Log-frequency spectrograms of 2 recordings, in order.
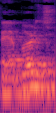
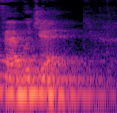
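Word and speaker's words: Fabergé: बाय a company call फैबर्ज। उसमें लिखा होता है उसका करेक्ट प्रोनाउंसिएशन होता है फैबुजे।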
